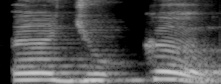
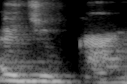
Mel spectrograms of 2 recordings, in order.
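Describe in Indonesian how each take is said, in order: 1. Kata ini berakhir dengan bunyi vokal 'e'. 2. Kata ini berakhir dengan bunyi vokal 'a'. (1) "huruf A di akhir itu dibaca E" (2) "bukan ejuka"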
